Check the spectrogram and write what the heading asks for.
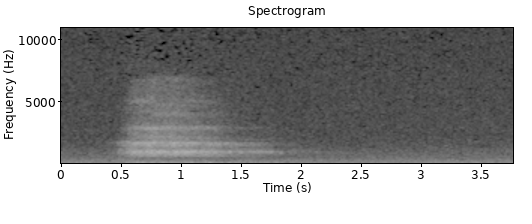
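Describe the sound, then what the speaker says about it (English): A slow, deep exhale through the mouth during a yin yoga session for lower back pain, a single soft breathy rush lasting about a second and a half, close and gentle, with no talk over it. "take 2 deep breaths here. Exhale through your mouth."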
